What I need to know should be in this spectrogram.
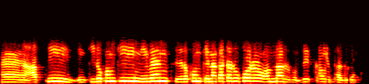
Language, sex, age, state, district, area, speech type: Bengali, female, 45-60, West Bengal, Jalpaiguri, rural, conversation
